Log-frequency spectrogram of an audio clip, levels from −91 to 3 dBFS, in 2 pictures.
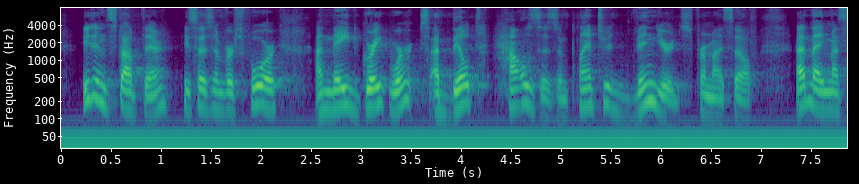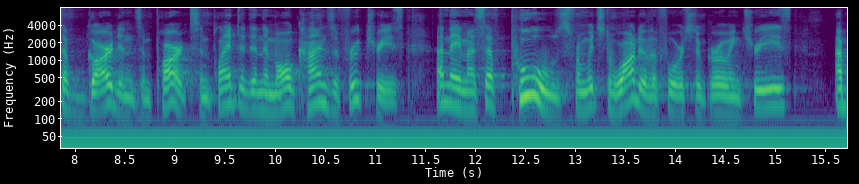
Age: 50-69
